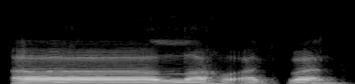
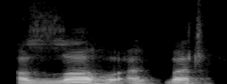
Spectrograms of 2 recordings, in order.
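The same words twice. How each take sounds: First: The first vowel A is drawn out long. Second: No vowel is drawn out beyond normal length. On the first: "kita tak boleh panjangkan A" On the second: "katakan lafaz takbiratul ihram"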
